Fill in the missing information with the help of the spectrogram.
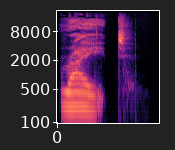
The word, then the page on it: right: American English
